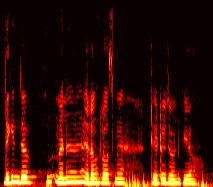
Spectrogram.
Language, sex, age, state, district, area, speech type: Urdu, male, 30-45, Delhi, Central Delhi, urban, spontaneous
